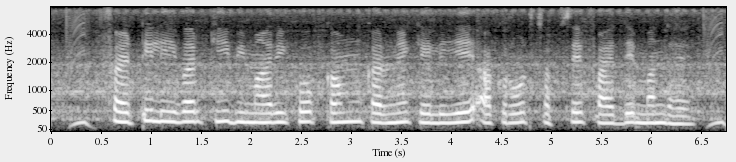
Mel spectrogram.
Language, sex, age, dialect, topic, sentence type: Hindi, female, 18-24, Awadhi Bundeli, agriculture, statement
